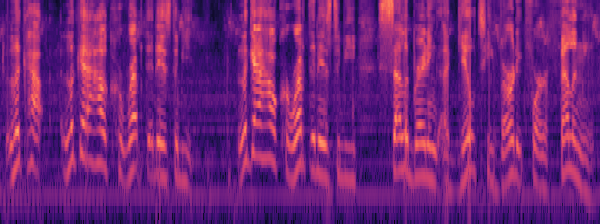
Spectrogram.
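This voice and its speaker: A man's voice: high voice, animated, normal speed, fairly bright tone, a little hiss or hum. A man delivering heated, profane commentary straight to his viewers, blunt and scolding.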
